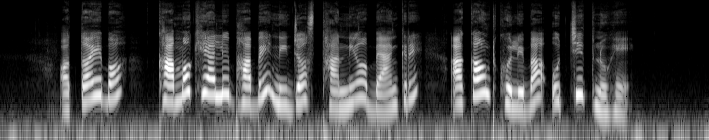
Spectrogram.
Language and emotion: Odia, neutral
